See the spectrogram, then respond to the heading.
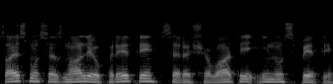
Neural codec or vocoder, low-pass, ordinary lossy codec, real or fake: none; 7.2 kHz; AAC, 48 kbps; real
